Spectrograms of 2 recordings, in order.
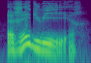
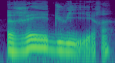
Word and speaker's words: réduire: Réduire. Okay, try to insist on this U here because it can be quite tricky. Réduire.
